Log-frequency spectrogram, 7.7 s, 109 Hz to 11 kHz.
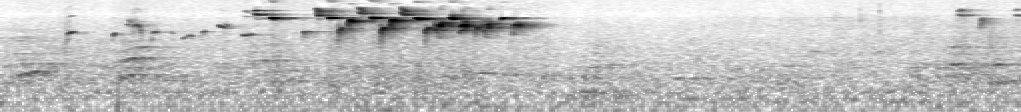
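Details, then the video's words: Goldfinch recorded in Morocco on 4 December 2013: a few scattered high chirps build into a two-second burst of rapid, tinkling twitters, then quiet with faint chirps at the end. "chardonneret au maroc le 04/12/2013"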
